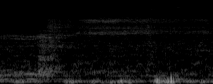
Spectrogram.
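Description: Quiet pause in room tone, with a brief faint murmured voice about half a second in and a soft low thump shortly before the end.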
